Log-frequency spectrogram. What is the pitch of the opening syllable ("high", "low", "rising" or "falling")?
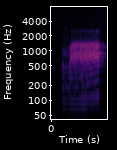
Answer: rising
